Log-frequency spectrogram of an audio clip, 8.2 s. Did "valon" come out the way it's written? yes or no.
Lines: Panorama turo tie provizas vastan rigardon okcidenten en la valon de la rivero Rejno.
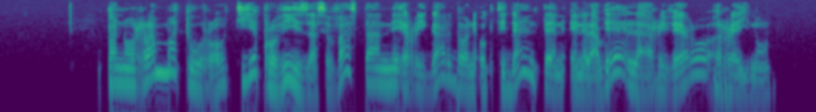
no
